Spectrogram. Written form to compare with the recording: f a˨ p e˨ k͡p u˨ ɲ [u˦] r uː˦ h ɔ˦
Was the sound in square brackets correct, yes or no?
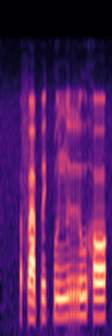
yes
